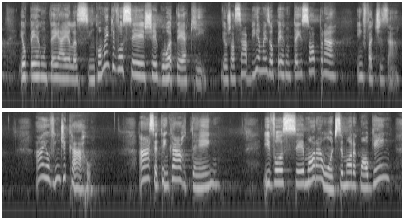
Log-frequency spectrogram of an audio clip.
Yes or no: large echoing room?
yes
